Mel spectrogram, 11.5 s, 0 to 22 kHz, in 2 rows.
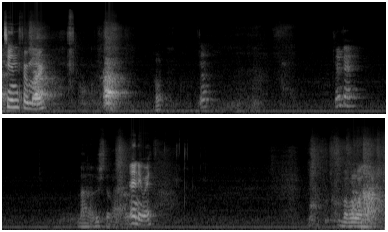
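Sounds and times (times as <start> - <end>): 
speech: 0.0 - 0.8, 1.5 - 2.4, 6.9 - 8.2, 10.4 - 11.4
low steady hum: 0.0 - 11.4
dog barking at a cat: 1.5 - 2.0.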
